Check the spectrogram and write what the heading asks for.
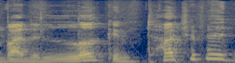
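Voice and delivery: ordinary talk, nothing marked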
